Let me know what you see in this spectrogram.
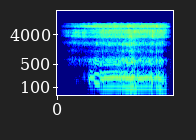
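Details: Snoring during sleep recorded with the SnoreLab app: a single loud, low, rumbling snore on one inhalation with a steady buzzing tone.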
